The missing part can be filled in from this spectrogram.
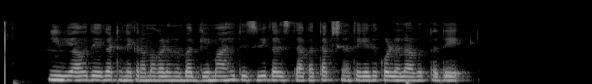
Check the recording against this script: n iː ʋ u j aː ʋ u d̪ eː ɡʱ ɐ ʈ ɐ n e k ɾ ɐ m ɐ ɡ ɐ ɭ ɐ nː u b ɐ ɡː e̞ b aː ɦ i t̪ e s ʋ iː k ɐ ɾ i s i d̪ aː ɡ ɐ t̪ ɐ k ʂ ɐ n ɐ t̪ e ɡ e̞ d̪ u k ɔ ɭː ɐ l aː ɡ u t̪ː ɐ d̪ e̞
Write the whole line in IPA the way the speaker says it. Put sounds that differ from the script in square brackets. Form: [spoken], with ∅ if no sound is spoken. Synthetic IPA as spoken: n iː ʋ u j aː ʋ u d̪ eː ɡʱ ɐ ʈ ɐ n e k ɾ ɐ m ɐ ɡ ɐ ɭ ɐ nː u b ɐ ɡː e̞ [m] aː ɦ i t̪ [i] s ʋ iː k ɐ ɾ i s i d̪ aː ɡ ɐ t̪ ɐ k ʂ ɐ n ɐ t̪ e ɡ e̞ d̪ u k ɔ ɭː ɐ l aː ɡ u t̪ː ɐ d̪ e̞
